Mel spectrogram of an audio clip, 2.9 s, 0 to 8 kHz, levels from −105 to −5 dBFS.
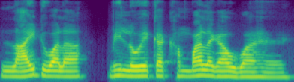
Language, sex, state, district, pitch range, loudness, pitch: Hindi, male, Arunachal Pradesh, Lower Dibang Valley, 140-155 Hz, -16 LUFS, 145 Hz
